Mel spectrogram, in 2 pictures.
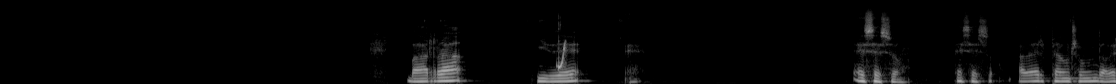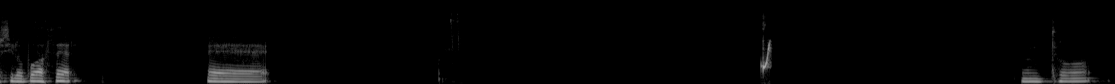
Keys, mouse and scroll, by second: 0.4-1.3 typing, 1.9 alt+f, 2.4-7.3 typing, 9.2-9.9 typing, 10.5 Tab, 10.6 Return, 11.5 super+h, 15.3-19.8 typing.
